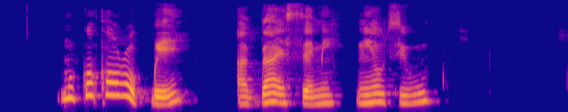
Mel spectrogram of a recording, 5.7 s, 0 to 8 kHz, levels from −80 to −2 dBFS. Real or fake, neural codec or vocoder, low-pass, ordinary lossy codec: real; none; 7.2 kHz; MP3, 48 kbps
